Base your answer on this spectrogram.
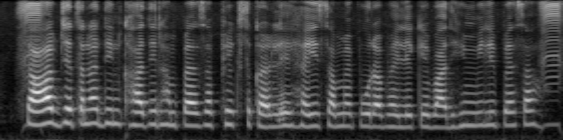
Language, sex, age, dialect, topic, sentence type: Bhojpuri, female, 18-24, Western, banking, question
